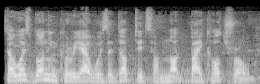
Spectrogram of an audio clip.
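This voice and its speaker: A woman, an investor speaking in an onstage interview, measured and halting with many fillers. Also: fairly low pitch, expressive. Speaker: investor, fund founder. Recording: crowd murmur in the background.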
